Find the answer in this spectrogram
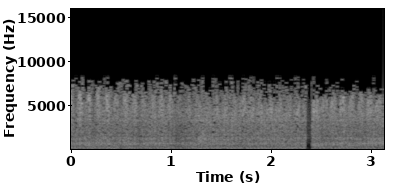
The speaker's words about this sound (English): They were grabbing every helicopter and plane and flying out to the USS Hornet. A light plane, look at this, a light plane landing on an aircraft carrier.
